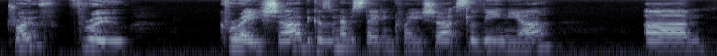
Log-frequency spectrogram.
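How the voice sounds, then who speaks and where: Rambling woman vlogger from Serbia. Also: mid-range voice. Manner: rambling, many fillers and restarts. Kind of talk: casual chat to camera.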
